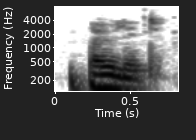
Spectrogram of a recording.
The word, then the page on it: bolide: British English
